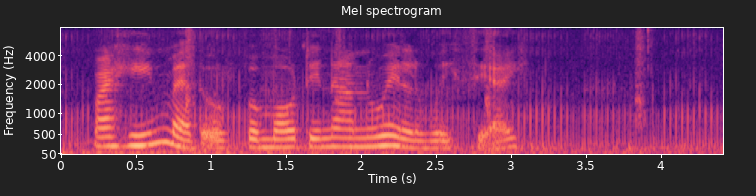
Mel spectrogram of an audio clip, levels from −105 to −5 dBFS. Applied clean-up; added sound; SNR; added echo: none; Purr + Clock; 13 dB; none.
